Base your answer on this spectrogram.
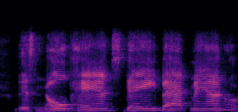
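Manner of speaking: slow, drawn-out villain voice with stretched words. Telling about a no pants day, slipping into a Joker voice.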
